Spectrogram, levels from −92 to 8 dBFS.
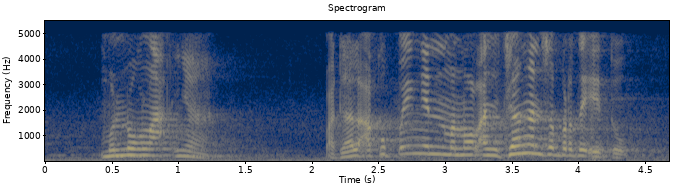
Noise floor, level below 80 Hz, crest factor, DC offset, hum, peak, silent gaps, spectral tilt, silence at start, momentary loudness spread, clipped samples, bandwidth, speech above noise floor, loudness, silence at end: -51 dBFS; -52 dBFS; 18 dB; under 0.1%; none; -10 dBFS; none; -5.5 dB/octave; 0 s; 13 LU; under 0.1%; 5.2 kHz; 23 dB; -27 LUFS; 0 s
